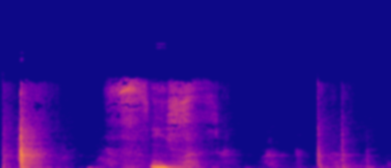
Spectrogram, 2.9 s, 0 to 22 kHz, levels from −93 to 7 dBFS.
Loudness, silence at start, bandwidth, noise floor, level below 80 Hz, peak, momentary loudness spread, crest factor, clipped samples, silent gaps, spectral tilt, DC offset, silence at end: -29 LUFS; 0.15 s; 12 kHz; -66 dBFS; -78 dBFS; -4 dBFS; 25 LU; 28 dB; under 0.1%; none; -3 dB/octave; under 0.1%; 0.35 s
